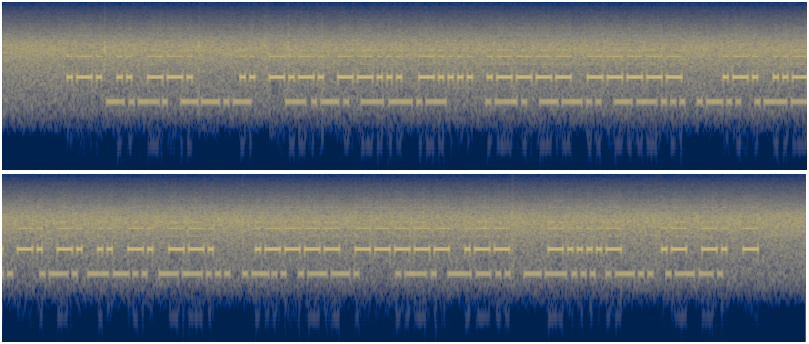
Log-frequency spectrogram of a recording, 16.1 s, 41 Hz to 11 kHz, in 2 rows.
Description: Morse code, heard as two keyed tones, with radio static. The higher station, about 25 wpm, 900 Hz: RIG IC7610 RUNNING 10W - ANT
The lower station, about 26 wpm, 400 Hz: CQ CQ RZ7LP RZ7LP RZ7LP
